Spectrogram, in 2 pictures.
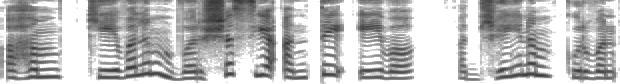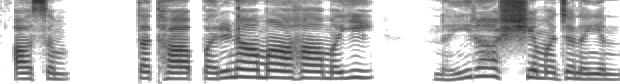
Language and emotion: Sanskrit, sad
